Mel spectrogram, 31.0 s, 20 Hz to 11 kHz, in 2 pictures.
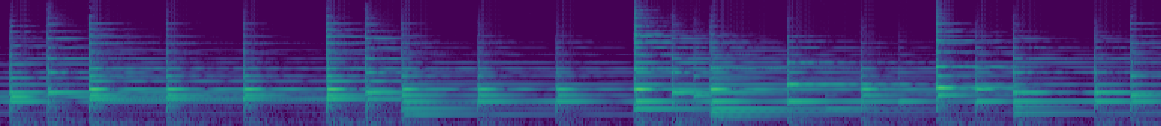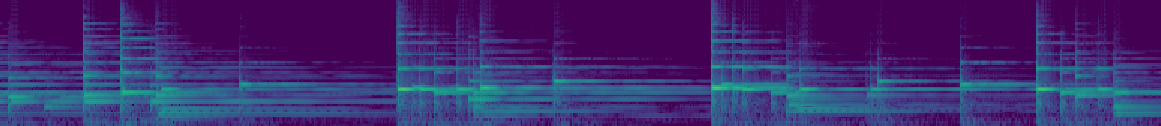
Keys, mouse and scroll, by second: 0.5 scroll up 1, 4.1-7.5 scroll down 1, 7.5 click, 8.4 KP_1, 10.3 scroll up 1, 11.1 scroll down 1, 12.7-19.9 drag, 20.4 scroll up 1, 21.5 scroll down 1, 24.7 scroll up 1, 25.6-26.3 scroll down 1, 26.9 click.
